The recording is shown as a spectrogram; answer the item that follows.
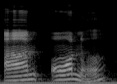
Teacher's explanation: honor is starting with h but it is silent while we are pronouncing it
